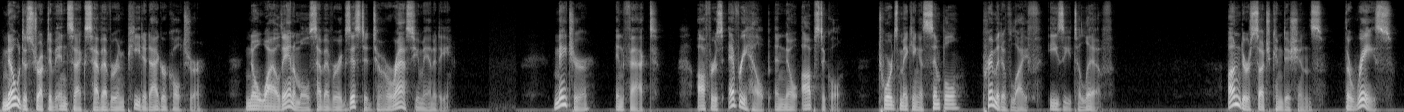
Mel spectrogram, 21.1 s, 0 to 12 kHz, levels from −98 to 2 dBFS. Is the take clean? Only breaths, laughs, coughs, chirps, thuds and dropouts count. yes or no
yes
